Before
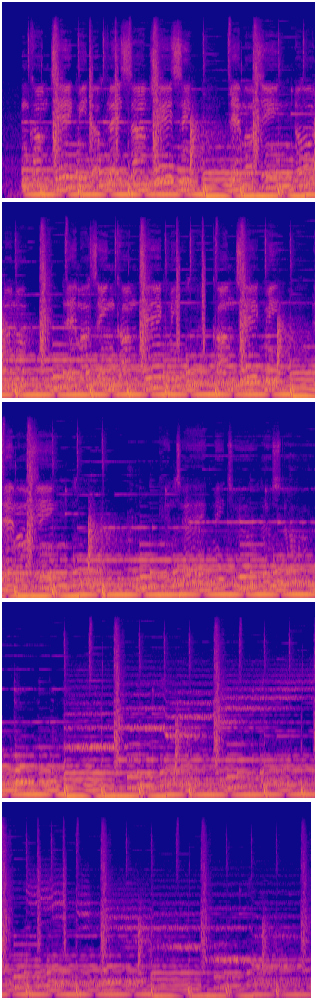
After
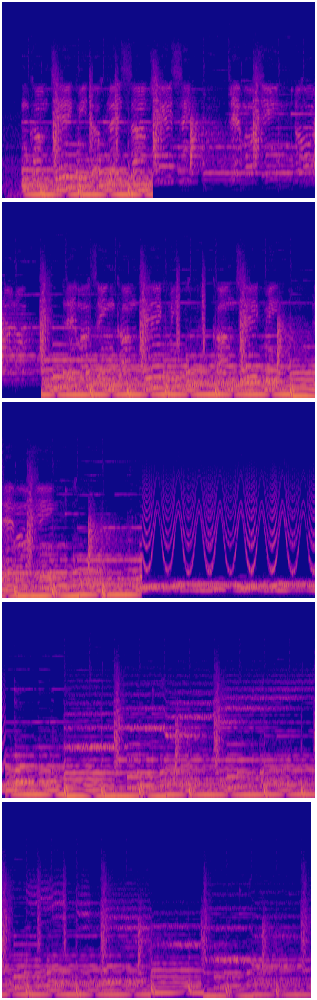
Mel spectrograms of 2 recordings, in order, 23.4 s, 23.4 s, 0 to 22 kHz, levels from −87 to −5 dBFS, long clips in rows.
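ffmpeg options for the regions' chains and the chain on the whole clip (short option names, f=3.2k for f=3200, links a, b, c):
-filter_complex "[0:a]asettb=1/sr,asplit=3[a][b][c];[a]atrim=end=2.254[d];[b]atrim=start=2.25:end=5.28,asetpts=PTS-STARTPTS,afade=t=in:d=0.004:c=qsin,afade=t=out:st=3.026:d=0.004:c=qsin,highpass=f=730:w=0.5412,highpass=f=730:w=1.3066,aecho=1:1:5.8:0.52,atrim=end_sample=133623[e];[c]atrim=start=5.276[f];[d][e]acrossfade=d=0.004:c1=hsin:c2=qsin[g];[g][f]acrossfade=d=0.004:c1=qsin:c2=hsin,asettb=1/sr,asplit=3[h][i][j];[h]atrim=end=11.484[k];[i]atrim=start=11.48:end=14.13,asetpts=PTS-STARTPTS,afade=t=in:d=0.004:c=qsin,afade=t=out:st=2.646:d=0.004:c=qsin,asuperpass=centerf=230:order=8:qfactor=1.9,acrusher=samples=36:mix=1:aa=0.000001:lfo=1:lforange=36:lforate=3.2[l];[j]atrim=start=14.126[m];[k][l]acrossfade=d=0.004:c1=hsin:c2=qsin[n];[n][m]acrossfade=d=0.004:c1=qsin:c2=hsin,asettb=1/sr,asplit=3[o][p][q];[o]atrim=end=21.004[r];[p]atrim=start=21:end=21.8,asetpts=PTS-STARTPTS,afade=t=in:d=0.004:c=qsin,afade=t=out:st=0.796:d=0.004:c=qsin,lowpass=1.5k,afreqshift=53[s];[q]atrim=start=21.796[t];[r][s]acrossfade=d=0.004:c1=hsin:c2=qsin[u];[u][t]acrossfade=d=0.004:c1=qsin:c2=hsin,acrossover=split=4000[v][w];[w]acompressor=threshold=-59dB:ratio=4:attack=1:release=60[x];[v][x]amix=inputs=2:normalize=0,highshelf=f=6.8k:g=-8,volume=-5dB"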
